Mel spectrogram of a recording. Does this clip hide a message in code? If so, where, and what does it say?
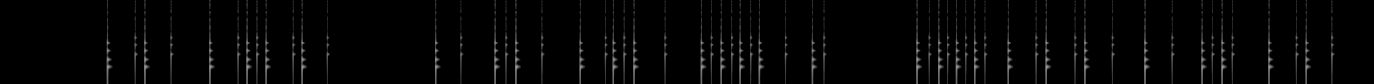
Yes: Morse code (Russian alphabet) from 1.0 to 13.4 s, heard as a telegraph sounder, hand-sent with a straight key, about 12 wpm. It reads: МЫ ТАКЖЕ ХОТИМ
